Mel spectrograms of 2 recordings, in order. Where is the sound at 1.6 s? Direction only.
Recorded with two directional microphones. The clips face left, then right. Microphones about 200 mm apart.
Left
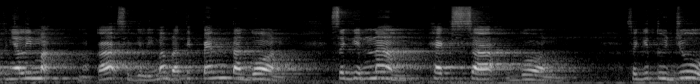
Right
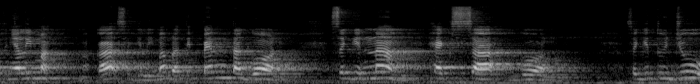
40° left (ahead or behind).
